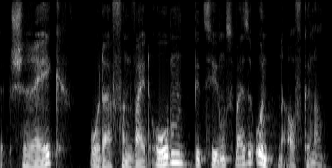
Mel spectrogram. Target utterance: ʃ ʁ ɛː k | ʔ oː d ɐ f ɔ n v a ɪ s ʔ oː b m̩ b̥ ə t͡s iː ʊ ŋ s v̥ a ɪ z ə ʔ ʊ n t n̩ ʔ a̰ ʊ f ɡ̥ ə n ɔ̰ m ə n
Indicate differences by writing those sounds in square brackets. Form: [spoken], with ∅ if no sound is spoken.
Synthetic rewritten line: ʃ ʁ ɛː k | ʔ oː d ɐ f ɔ n v a ɪ [t] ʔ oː b m̩ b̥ ə t͡s iː ʊ ŋ s v̥ a ɪ z ə ʔ ʊ n t n̩ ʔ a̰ ʊ f ɡ̥ ə n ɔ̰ m ə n

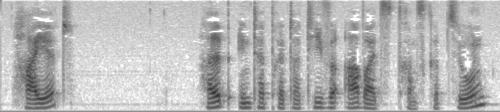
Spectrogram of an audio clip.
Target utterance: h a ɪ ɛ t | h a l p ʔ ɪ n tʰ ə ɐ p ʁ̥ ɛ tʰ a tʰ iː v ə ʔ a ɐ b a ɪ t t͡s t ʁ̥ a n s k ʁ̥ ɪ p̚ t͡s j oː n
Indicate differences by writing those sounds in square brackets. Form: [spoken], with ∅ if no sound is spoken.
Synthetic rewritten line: h a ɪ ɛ t | h a l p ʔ ɪ n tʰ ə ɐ p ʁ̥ ɛ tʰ a tʰ iː v ə ʔ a ɐ b a ɪ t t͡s t ʁ̥ a n s k ʁ̥ ɪ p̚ t͡s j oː n

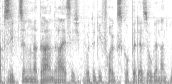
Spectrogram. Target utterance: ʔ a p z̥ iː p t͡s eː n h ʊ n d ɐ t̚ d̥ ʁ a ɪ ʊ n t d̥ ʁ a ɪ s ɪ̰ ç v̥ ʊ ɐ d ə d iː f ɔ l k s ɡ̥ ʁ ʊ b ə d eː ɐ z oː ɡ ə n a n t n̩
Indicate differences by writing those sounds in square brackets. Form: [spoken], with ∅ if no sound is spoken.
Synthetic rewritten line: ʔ a p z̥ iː p t͡s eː n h ʊ n d ɐ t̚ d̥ ʁ a ɪ ʊ n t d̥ ʁ a ɪ s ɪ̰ ç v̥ ʊ ɐ d ə d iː f ɔ l k s ɡ̥ ʁ ʊ [p] ə d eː ɐ z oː ɡ ə n a n t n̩

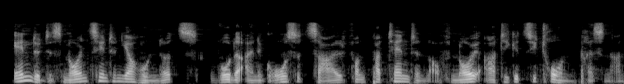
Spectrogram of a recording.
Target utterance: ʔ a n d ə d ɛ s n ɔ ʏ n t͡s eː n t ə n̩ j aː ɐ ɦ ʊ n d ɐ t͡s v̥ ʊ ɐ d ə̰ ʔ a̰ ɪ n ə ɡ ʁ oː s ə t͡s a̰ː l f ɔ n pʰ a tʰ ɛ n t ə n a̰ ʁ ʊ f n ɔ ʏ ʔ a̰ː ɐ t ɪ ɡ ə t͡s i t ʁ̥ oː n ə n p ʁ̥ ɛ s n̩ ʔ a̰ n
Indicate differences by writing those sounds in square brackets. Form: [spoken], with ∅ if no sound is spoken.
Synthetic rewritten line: ʔ [ɛ] n d ə d ɛ s n ɔ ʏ n t͡s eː n t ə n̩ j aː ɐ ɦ ʊ n d ɐ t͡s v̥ ʊ ɐ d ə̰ ʔ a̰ ɪ n ə ɡ ʁ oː s ə t͡s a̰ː l f ɔ n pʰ a tʰ ɛ n t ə n a̰ [∅] ʊ f n ɔ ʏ ʔ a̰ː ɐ t ɪ ɡ ə t͡s i t ʁ̥ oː n ə n p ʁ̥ ɛ s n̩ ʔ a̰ n

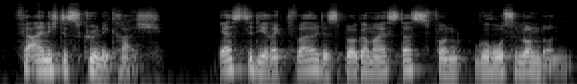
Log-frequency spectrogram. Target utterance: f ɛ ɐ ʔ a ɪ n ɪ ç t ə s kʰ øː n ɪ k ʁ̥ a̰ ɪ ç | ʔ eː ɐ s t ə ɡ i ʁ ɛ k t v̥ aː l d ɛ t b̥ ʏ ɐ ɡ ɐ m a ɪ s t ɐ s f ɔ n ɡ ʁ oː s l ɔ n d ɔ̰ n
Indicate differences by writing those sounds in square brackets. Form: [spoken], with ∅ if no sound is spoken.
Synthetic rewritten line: f ɛ ɐ ʔ a ɪ n ɪ ç t ə s kʰ øː n ɪ k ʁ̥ a̰ ɪ ç | ʔ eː ɐ s t ə [d] i ʁ ɛ k t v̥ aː l d ɛ [s] b̥ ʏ ɐ ɡ ɐ m a ɪ s t ɐ s f ɔ n ɡ ʁ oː s l ɔ n d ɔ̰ n

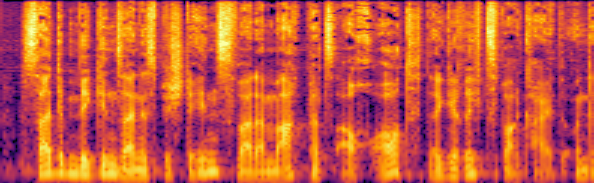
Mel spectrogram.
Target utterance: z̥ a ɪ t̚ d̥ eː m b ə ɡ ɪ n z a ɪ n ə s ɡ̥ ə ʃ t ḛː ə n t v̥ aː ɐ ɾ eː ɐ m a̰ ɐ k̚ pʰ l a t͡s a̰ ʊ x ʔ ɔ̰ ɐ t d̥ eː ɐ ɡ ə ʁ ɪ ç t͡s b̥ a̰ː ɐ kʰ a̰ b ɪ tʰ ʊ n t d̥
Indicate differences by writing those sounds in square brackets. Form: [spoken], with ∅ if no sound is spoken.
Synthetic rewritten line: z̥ a ɪ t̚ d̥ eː m b ə ɡ ɪ n z a ɪ n ə s [b̥] ə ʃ t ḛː ə n [s] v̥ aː ɐ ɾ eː ɐ m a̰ ɐ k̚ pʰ l a t͡s a̰ ʊ x ʔ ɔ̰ ɐ t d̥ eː ɐ ɡ ə ʁ ɪ ç t͡s b̥ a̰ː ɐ kʰ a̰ [∅] ɪ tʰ ʊ n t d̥

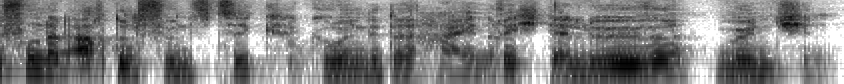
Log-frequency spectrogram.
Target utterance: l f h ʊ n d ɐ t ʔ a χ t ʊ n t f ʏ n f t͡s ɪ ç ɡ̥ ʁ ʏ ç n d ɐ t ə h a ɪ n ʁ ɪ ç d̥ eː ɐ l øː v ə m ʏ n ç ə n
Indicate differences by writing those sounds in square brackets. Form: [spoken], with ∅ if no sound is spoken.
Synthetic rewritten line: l f h ʊ n d ɐ t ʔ a χ t ʊ n t f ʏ n f t͡s ɪ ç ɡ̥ ʁ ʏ [∅] n d [ə] t ə h a ɪ n ʁ ɪ ç d̥ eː ɐ l øː v ə m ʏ n ç ə n

